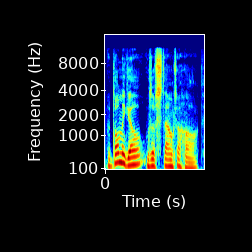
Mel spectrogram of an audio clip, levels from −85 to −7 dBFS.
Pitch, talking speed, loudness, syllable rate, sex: 145 Hz, 210 wpm, -17 LUFS, 4.9 syllables/s, male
